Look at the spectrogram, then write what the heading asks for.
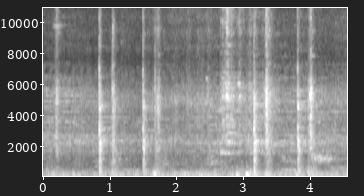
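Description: Indian Railways express passenger coaches rolling past a platform as the train arrives, wheels clacking over rail joints at irregular intervals over a steady low rumble and hum.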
